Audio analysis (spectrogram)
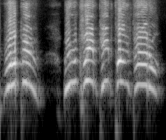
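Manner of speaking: very high, loud goofy cousin voice; exaggerated high-pitched imitation; Ricky. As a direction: squeal it excitedly down the line. Ricky comes to the phone.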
